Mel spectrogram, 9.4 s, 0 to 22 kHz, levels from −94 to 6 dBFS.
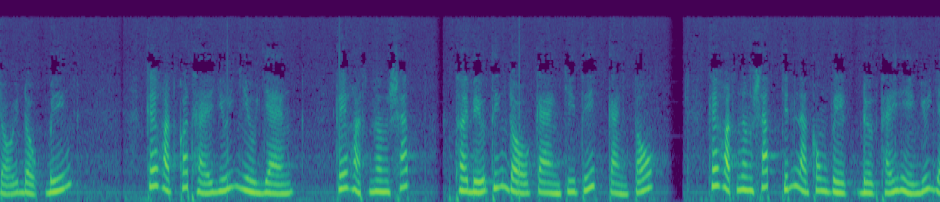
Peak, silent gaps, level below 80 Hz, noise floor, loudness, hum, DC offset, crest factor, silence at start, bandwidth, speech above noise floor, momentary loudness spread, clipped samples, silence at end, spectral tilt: -4 dBFS; none; -48 dBFS; -46 dBFS; -20 LUFS; none; under 0.1%; 16 dB; 0 s; 15.5 kHz; 28 dB; 7 LU; under 0.1%; 0 s; -8 dB/octave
